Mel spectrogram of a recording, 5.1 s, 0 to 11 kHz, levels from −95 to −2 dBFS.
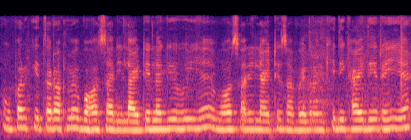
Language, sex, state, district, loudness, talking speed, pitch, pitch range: Hindi, male, Bihar, Supaul, -16 LUFS, 230 wpm, 180 Hz, 170-190 Hz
